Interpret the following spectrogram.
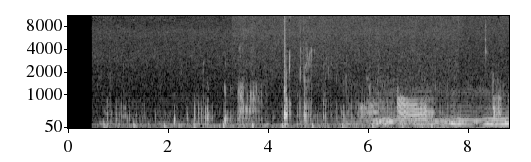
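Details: Stomach rumbling (borborygmi), no talking: low gurgling and bubbling rumbles rising into longer groaning gurgles from gas and fluid moving through the gut.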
